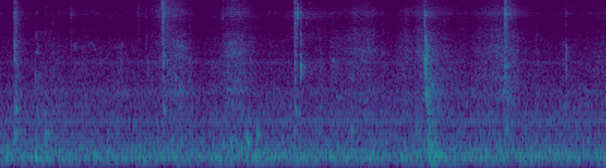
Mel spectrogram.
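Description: A person chewing food, with a few faint sharp clicks and crunches spaced through it over a low steady room hum.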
